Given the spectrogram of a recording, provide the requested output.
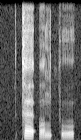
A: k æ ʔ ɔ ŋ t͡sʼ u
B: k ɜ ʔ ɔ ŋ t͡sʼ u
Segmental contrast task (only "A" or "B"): B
